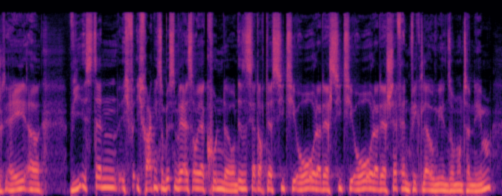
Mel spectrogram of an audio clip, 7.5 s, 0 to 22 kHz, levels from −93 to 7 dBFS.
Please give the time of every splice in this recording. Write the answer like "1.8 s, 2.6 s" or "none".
1.8 s, 3.6 s, 5.0 s

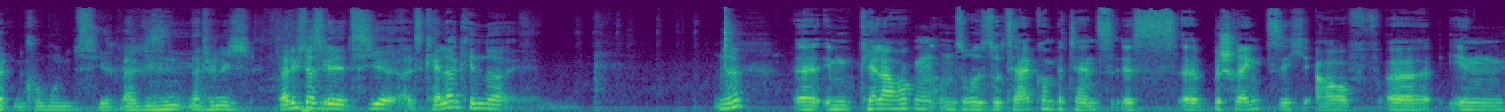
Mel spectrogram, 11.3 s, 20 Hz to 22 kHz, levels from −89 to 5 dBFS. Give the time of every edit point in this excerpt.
1.9 s, 7.0 s

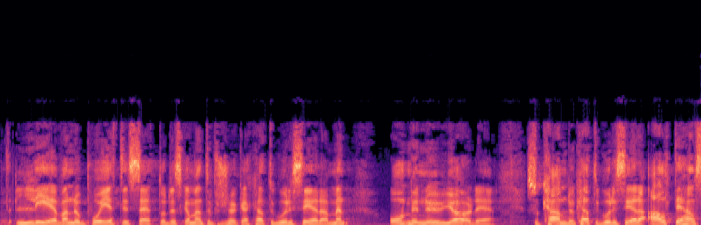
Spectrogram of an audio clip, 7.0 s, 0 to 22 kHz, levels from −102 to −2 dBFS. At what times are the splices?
none

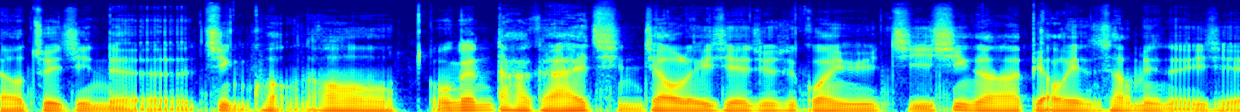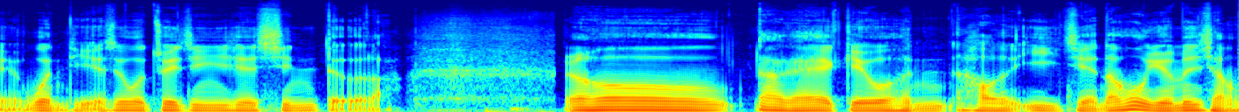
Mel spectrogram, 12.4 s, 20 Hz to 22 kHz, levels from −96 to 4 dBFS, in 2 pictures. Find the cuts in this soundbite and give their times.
2.0 s, 9.0 s

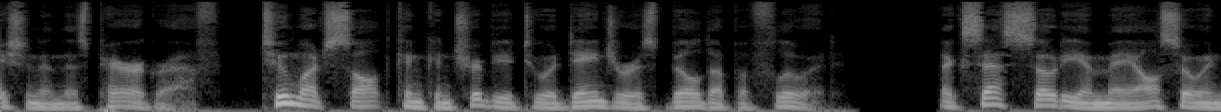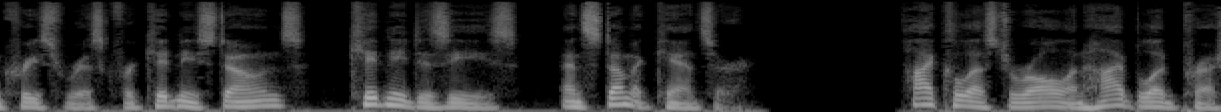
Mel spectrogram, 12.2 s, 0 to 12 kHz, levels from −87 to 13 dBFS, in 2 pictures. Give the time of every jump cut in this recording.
none

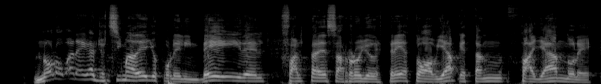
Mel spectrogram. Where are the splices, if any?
1.1 s, 1.6 s, 2.8 s, 3.7 s, 4.6 s

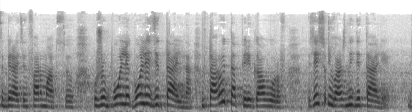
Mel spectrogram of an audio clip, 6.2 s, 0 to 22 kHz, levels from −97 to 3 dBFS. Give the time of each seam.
2.0 s, 4.9 s

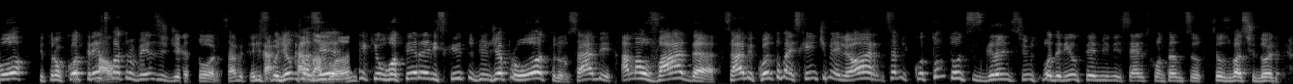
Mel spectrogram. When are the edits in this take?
3.6 s, 9.5 s

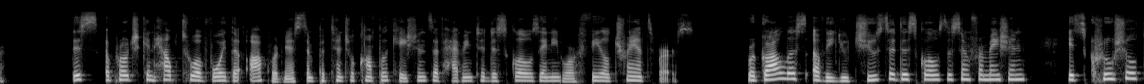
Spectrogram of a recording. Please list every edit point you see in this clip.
5.6 s, 7.3 s, 8.2 s

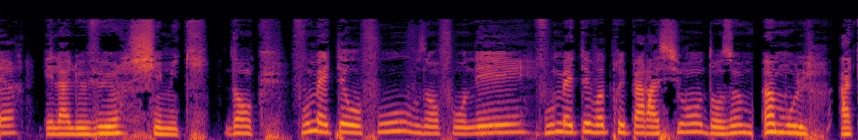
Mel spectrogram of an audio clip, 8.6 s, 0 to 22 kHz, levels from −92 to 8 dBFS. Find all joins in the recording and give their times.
2.2 s

